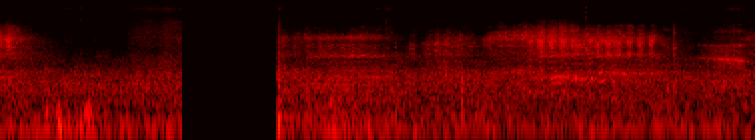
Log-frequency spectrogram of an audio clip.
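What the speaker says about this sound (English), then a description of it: "here come the goats" Goats bleat faintly at a distance over a quiet outdoor background, with a brief dropout partway through.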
